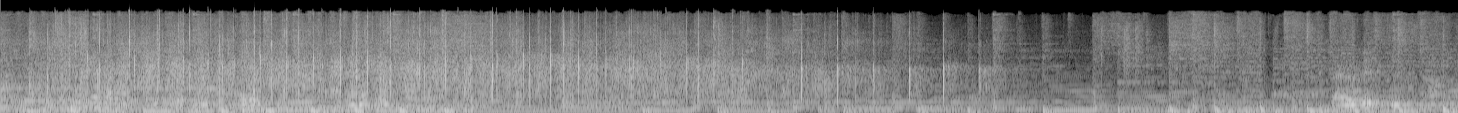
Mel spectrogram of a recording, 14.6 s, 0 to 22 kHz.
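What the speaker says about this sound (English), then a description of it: "Let's have a round of applause." Crowd applause at a 25th anniversary celebration, sustained loud clapping from many hands with music and a voice over it, fading somewhat toward the end.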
